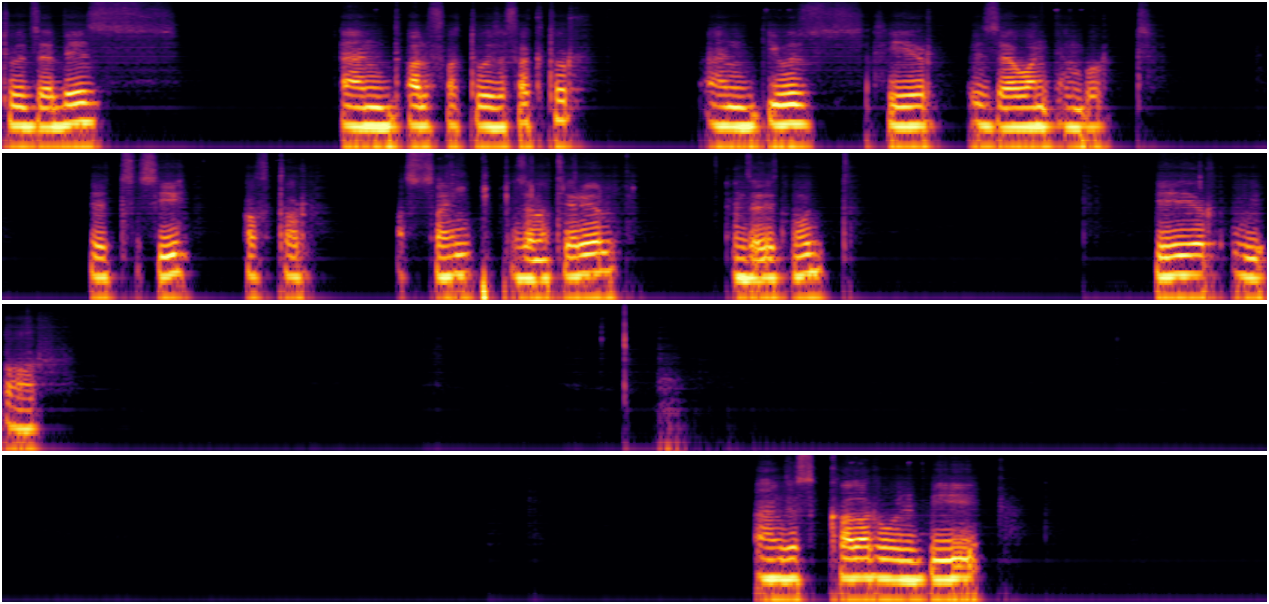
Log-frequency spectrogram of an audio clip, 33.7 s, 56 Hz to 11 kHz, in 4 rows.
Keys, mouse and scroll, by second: 2.5-3.5 drag, 4.0-4.5 drag, 8.2-8.7 drag, 9.3 click, 9.7-10.9 drag, 13.5 Tab, 14.4 click, 15.2 Tab, 15.3 scroll up 3, 16.7 scroll up 2, 18.4 scroll down 2, 18.9-19.4 alt+middle drag, 29.5 click, 30.9 click, 31.4-33.7 drag.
